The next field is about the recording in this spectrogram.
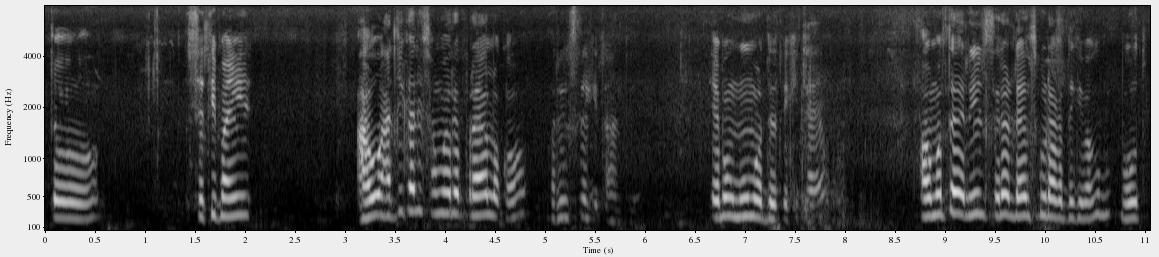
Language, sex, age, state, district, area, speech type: Odia, male, 18-30, Odisha, Nabarangpur, urban, spontaneous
